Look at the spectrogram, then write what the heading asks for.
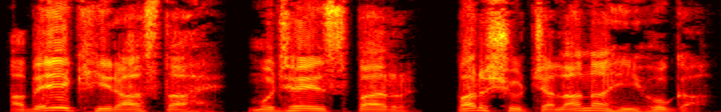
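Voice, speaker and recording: A proud warrior sage from a devotional storybook tale, acted by a man. He speaks formal, declamatory lines at a middle pitch. The sound is close and dry. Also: animated, unhurried, slightly rough, dry recording. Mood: alarmed, resolute. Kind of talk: acted dialogue in a Hindi mythological story.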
